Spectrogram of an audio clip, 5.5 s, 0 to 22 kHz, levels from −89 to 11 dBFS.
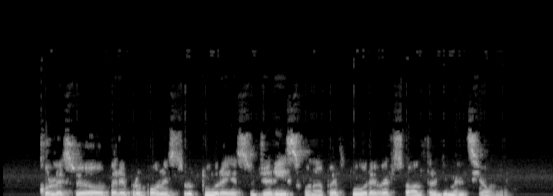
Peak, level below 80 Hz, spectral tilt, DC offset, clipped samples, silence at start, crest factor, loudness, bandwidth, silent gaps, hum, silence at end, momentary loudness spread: -2 dBFS; -54 dBFS; -5 dB/octave; under 0.1%; under 0.1%; 0.4 s; 12 dB; -14 LUFS; 7.6 kHz; none; none; 0.45 s; 5 LU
